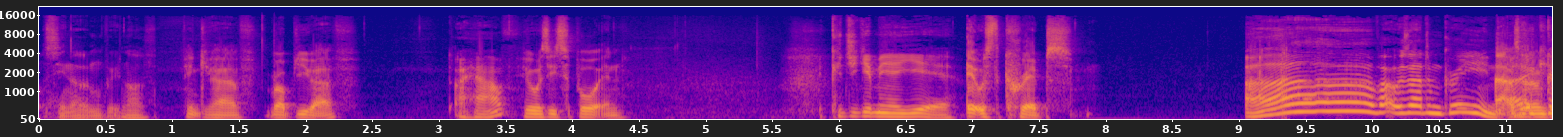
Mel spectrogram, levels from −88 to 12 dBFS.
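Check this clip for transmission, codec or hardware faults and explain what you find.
The speech has hard clipping in four places: 1.78 to 2.06 s, 3.29 to 4.13 s, 6.97 to 7.46 s just after "a year", and 10.92 s to the end. The level exceeds what the chain can pass by about 2 dB in the first two, about 6 dB and about 8 dB later, so peaks are sheared flat. Early passages crackle on peaks, while the last two fuzz harshly. Waveform tops look squared off, and the spectrogram shows broadband harmonic smearing up high.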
